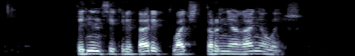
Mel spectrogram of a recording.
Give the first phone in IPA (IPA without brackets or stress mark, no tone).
t̪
